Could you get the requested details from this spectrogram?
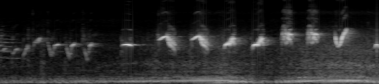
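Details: A greater green leafbird singing jamtrok style, a provocation to stir emotion. Soft dipping whistles over background rumble give way to louder, rising and looping whistled notes, about three per second.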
